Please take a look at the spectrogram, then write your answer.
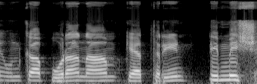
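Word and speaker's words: Thimmesh: अब टिमिश में TH भी आया है। अब अगर TH आए तो फिर ये थी थे था पढ़ा जाना चाहिए, लेकिन ऐसा नहीं है, यहाँ पे H साइलेंट है।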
